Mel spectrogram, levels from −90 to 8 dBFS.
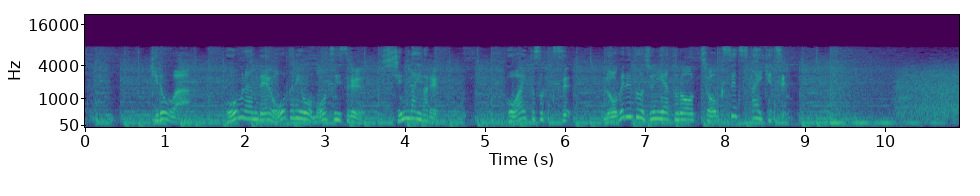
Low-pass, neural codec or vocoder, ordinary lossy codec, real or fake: none; none; none; real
